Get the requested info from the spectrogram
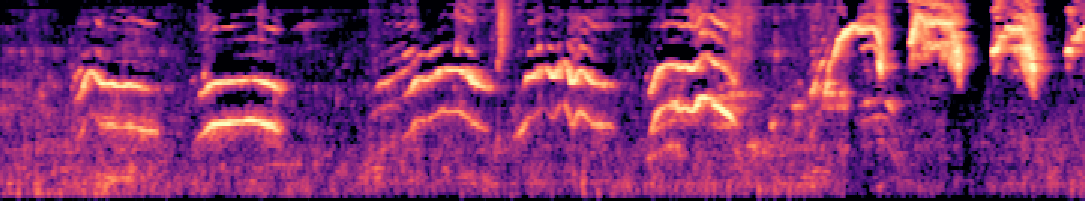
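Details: Sick baby monkey Quinton calls in a series of arched, wavering cries, each about half a second long, climbing into shriller squeals near the end.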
